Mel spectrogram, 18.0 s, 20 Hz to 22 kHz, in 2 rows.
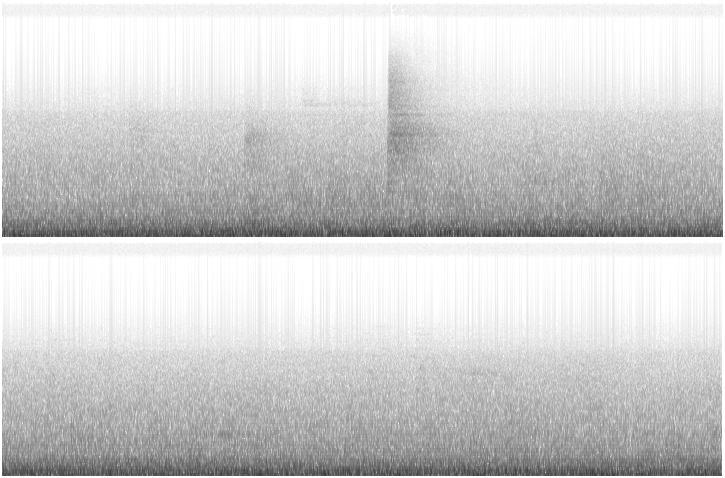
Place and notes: {
  "title": "Unterbilk, Düsseldorf, Deutschland - Düsseldorf, Landtag NRW, plenar hall",
  "date": "2012-11-23 12:20:00",
  "description": "Inside the plenar hall of the Landtag NRW. The sound of the ventilations and outside ambience reflecting in the circular room architecture. Also to be haerd: door movements and steps inside the hall.\nThis recording is part of the exhibition project - sonic states\nsoundmap nrw - sonic states, social ambiences, art places and topographic field recordings",
  "latitude": "51.22",
  "longitude": "6.76",
  "altitude": "45",
  "timezone": "Europe/Berlin"
}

